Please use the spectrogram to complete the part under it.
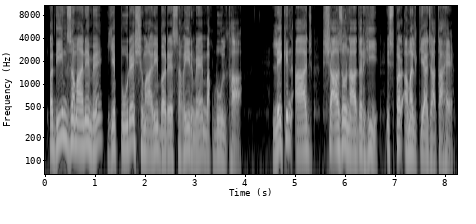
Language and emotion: Urdu, neutral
